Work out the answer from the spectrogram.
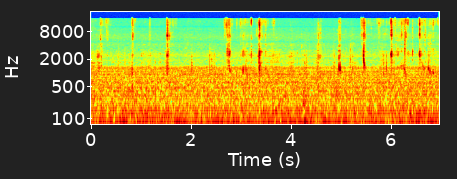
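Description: Close-up mouth sounds of chewing a fried chicken tender with the lips smacking deliberately for mukbang: irregular wet clicks and smacks, a few every second, over a low steady hum.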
